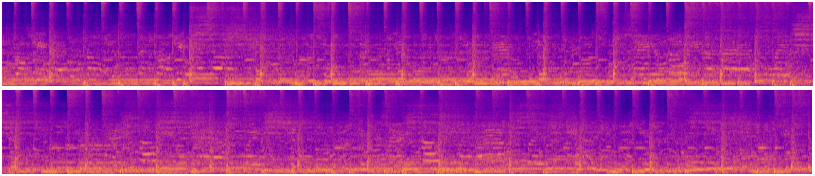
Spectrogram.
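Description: A live band playing a song: drum kit, bass guitar and keyboard with a singer over them.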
